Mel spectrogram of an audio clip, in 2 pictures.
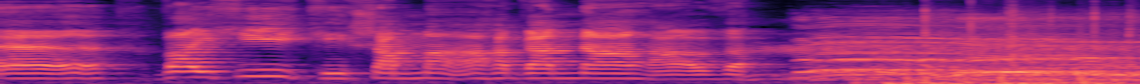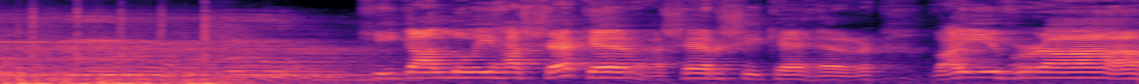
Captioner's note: boo!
